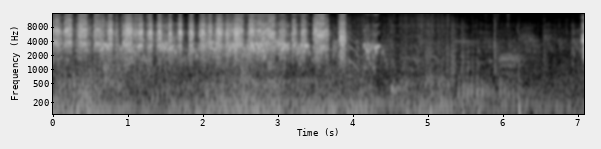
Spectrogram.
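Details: Budgie parakeets in an aviary colony chatter in a thick, busy stream of high twittering chirps for about four seconds, then fall almost silent apart from a few faint scattered notes and soft rustling.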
